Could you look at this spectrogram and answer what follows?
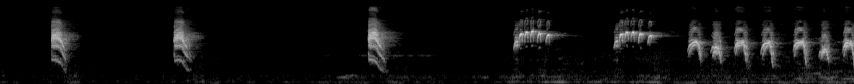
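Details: Long-tailed shrike singing to prompt another shrike that will not sing: three spaced harsh notes, then buzzy rising phrases and a quick series of repeated sharp chirps.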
